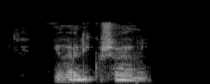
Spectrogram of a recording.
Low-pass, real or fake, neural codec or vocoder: 7.2 kHz; real; none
